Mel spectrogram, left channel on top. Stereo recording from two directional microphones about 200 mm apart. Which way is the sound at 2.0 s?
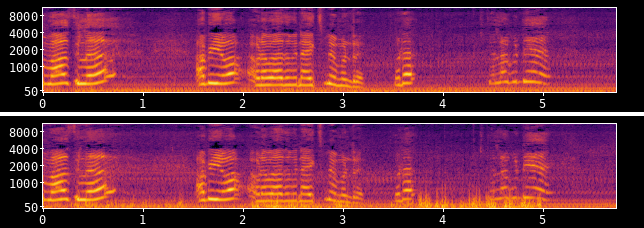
25° left (ahead or behind).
